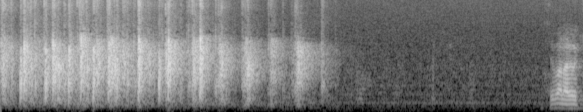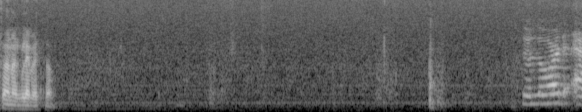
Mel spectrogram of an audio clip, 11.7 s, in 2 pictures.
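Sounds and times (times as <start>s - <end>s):
congregation applauding during a church service after a scripture reading: 0.0s - 3.4s
speech: 5.6s - 6.5s.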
